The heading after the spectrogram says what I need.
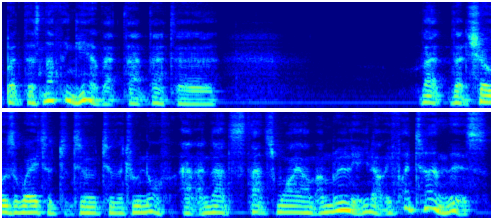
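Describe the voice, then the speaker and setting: A man giving a casual, hesitant watch show-and-tell, his voice husky, thick and strained from a sore, swollen throat. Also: medium pitch, animated, moderate pace, dark tone. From Denmark. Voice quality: husky, raspy. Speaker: watch reviewer.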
